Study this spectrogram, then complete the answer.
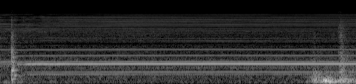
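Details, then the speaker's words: Old 12 V bilge pump motor, still in its housing, bench-tested at about 12 V drawing a little over half an amp (about 7 W): steady clean whine, no grinding or rattle, a couple of handling bumps; runs fine. "I'll be able to get a a little over half an amp. That makes it like maybe 7 watts. Sounds good. Like it's still working and"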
